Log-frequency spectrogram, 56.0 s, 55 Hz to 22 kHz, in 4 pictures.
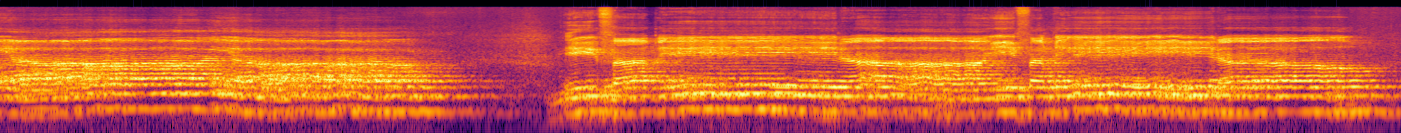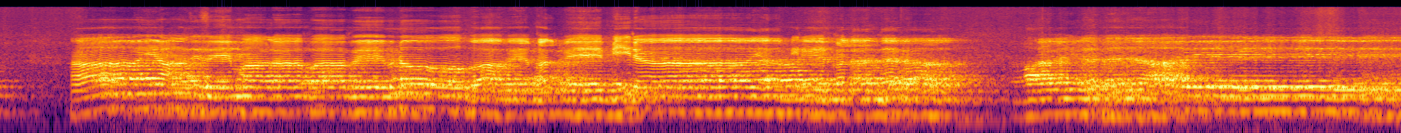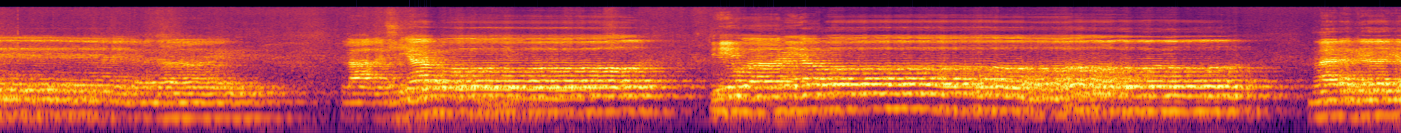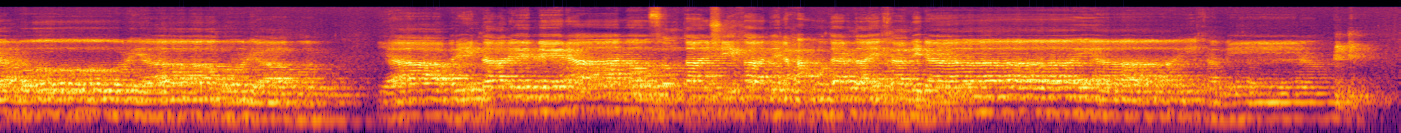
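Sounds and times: men chanting a hymn: 0.0 - 56.0.

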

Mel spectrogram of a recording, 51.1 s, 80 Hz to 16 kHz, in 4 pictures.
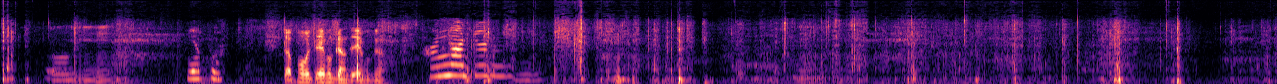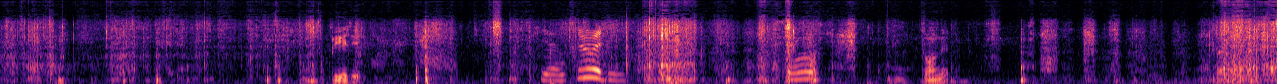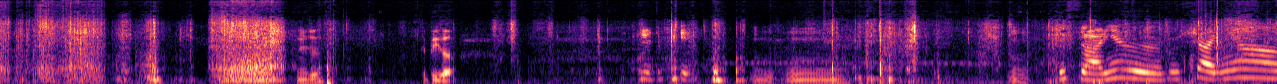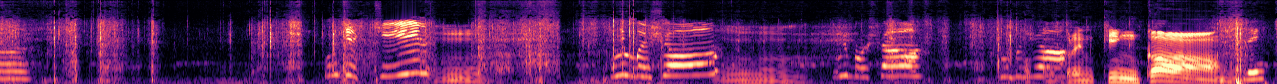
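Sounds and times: bubble wrap and cardboard crinkling: 0.0 - 51.0
voices speaking: 31.9 - 38.8, 44.4 - 51.0.

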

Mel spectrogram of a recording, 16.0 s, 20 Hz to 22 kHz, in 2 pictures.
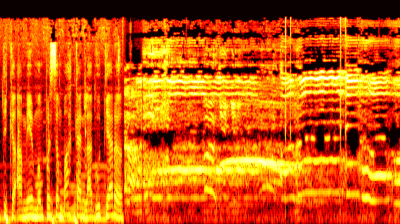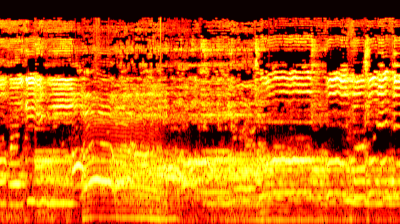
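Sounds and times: backing music: 0.0 - 2.8, 8.2 - 16.0
boy singing into a microphone: 2.6 - 9.8, 12.6 - 16.0
deeper voice: 9.6 - 11.6.

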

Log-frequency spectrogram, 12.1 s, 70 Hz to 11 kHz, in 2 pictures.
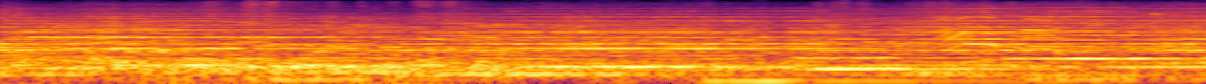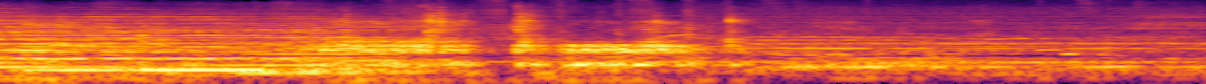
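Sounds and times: animal-like growls: 7.6 - 9.9.

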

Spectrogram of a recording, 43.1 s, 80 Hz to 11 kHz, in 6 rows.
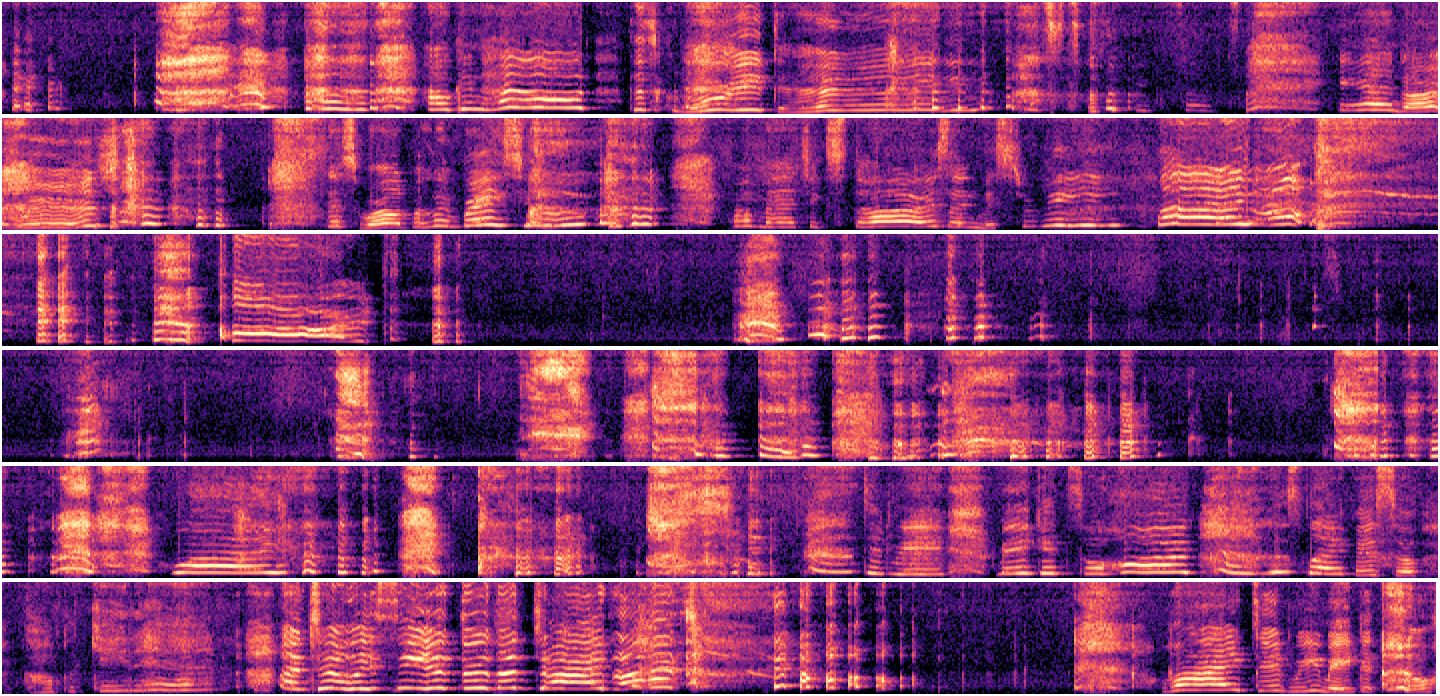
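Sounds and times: high-pitched giggling: 3.3 - 5.9, 18.0 - 22.6, 23.2 - 33.3.

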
